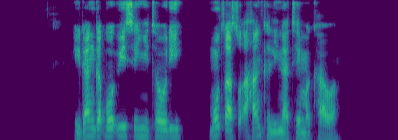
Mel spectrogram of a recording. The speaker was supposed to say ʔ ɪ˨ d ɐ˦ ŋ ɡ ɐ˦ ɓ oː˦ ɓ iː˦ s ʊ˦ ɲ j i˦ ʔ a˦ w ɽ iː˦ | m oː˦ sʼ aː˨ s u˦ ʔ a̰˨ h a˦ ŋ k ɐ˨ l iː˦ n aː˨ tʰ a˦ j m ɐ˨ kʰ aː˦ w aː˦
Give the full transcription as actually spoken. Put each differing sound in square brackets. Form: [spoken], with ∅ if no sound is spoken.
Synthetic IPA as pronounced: ʔ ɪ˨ d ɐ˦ ŋ ɡ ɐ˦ ɓ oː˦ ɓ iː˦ s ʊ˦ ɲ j i˦ [t] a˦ w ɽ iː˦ | m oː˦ sʼ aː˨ s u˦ ʔ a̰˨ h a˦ ŋ k ɐ˨ l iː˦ n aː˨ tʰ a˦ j m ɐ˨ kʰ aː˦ w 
